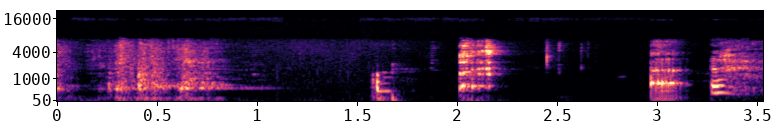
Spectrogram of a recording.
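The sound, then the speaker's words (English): A long, drawn-out burp rumbles for about a second, followed by a string of four or five short, abrupt burps in quick succession, all loud with no talking. “I can burp.”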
